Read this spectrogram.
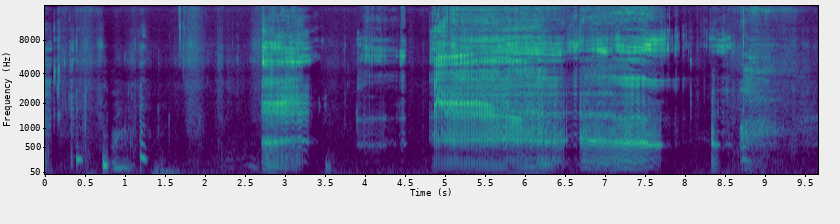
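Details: Several loud, drawn-out throaty belches with short noises between them; burping.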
